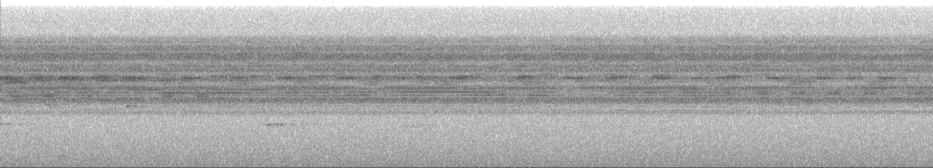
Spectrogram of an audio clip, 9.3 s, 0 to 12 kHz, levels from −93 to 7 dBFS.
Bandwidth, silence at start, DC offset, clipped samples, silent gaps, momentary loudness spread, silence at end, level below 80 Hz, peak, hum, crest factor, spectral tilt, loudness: 12 kHz; 0 s; 2%; under 0.1%; none; 3 LU; 0 s; -46 dBFS; -16 dBFS; none; 14 dB; 0 dB/octave; -28 LUFS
